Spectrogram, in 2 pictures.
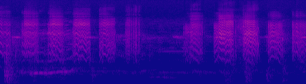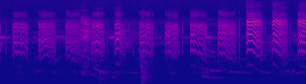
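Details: Baby hamsters crying, giving rapid runs of short, shrill, broadband squeaks at roughly two to three per second. Some squeaks carry harmonic, wavering tones, with brief gaps between the bursts.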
